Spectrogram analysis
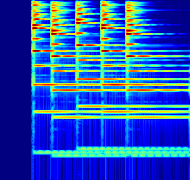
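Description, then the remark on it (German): The electronic doorbell of an art restorer's studio chimes with five quick, evenly spaced bright strikes, a steady tonal ring sustaining underneath and fading slightly at the end, with no voices present. “Die elektronische Glocke seines Ateliers hatte geläutet und er hörte bereits einen seiner Assistenten zur Tür eilen.”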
